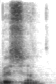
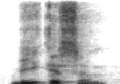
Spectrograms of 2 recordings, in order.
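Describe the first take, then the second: First: The word is said as one short syllable. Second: The word is said with an extra vowel. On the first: The speaker calls it wrong. "There's no Bism" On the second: The speaker calls it right. "It is Bi-ism. There's Alif here"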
